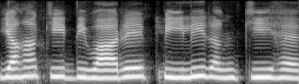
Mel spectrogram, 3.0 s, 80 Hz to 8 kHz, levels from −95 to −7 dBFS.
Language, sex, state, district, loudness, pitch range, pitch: Hindi, female, Jharkhand, Ranchi, -14 LUFS, 240-270 Hz, 250 Hz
